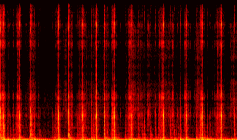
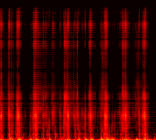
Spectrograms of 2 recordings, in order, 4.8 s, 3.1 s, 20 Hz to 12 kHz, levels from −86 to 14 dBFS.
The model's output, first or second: second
